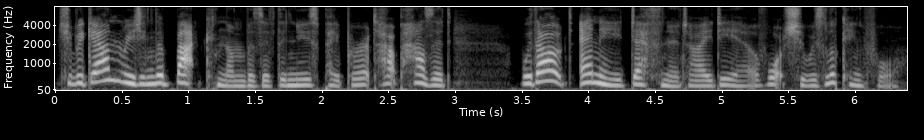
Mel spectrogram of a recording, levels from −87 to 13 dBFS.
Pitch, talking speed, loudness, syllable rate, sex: 235 Hz, 195 wpm, -20 LUFS, 6.3 syllables/s, female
